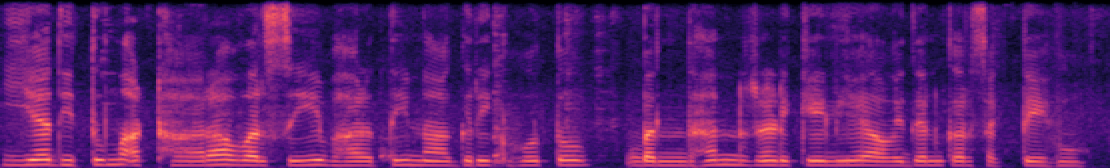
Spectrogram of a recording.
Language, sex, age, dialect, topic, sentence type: Hindi, female, 25-30, Awadhi Bundeli, banking, statement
